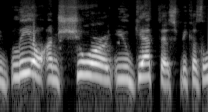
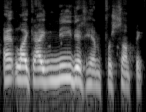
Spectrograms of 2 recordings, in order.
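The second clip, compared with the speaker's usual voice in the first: ordinary talk, nothing marked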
